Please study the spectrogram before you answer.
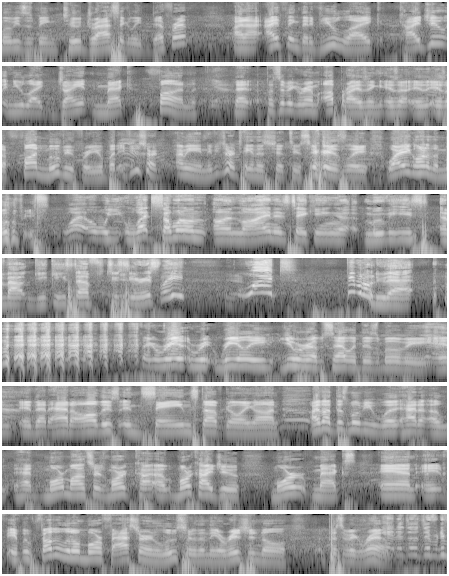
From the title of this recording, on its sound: Interviews From WonderCon 2018!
